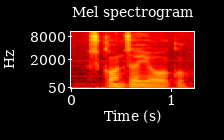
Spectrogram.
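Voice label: "guastafeste", Italian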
